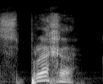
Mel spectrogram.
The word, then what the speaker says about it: Sprecher: That's Sprecher. – Is that really how you say it? – Yeah, that's how you would say it in German.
